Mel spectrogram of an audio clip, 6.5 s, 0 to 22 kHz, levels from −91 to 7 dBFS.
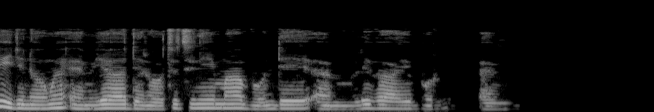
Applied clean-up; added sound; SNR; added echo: none; none; none; none.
